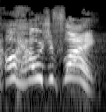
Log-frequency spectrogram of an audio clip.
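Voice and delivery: put-on chirpy small-talk question; mimicked small talk. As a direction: ask it high, as mock small talk.

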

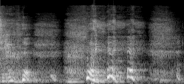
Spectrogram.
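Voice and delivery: high, breathy burst of laughter; giggling. Real, not acted. Guest cannot get the explanation out, giggling. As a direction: dissolve into giggles while trying to explain.

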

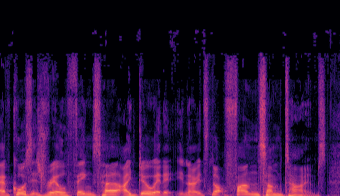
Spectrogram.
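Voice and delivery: normal talking voice

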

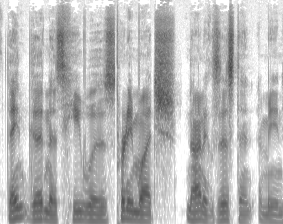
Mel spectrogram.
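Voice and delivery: ordinary talk

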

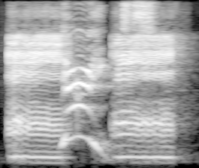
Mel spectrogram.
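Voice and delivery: high squeaky yelp; talking animal. Acted. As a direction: squeak out a startled yikes. Voicing cartoon chipmunk.

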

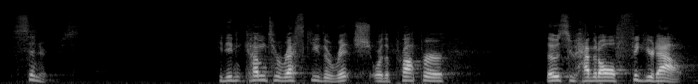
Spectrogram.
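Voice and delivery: a building sermon climax; fervent preaching. Acted. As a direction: drive the point home from the pulpit. Preaching at full force.

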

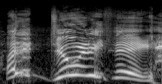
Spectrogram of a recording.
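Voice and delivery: loud, high-pitched frantic protest; panicked. Retold or imitated. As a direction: act out a friend starting to freak out. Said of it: "that panic moment".

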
